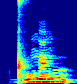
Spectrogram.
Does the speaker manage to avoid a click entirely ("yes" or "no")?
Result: no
